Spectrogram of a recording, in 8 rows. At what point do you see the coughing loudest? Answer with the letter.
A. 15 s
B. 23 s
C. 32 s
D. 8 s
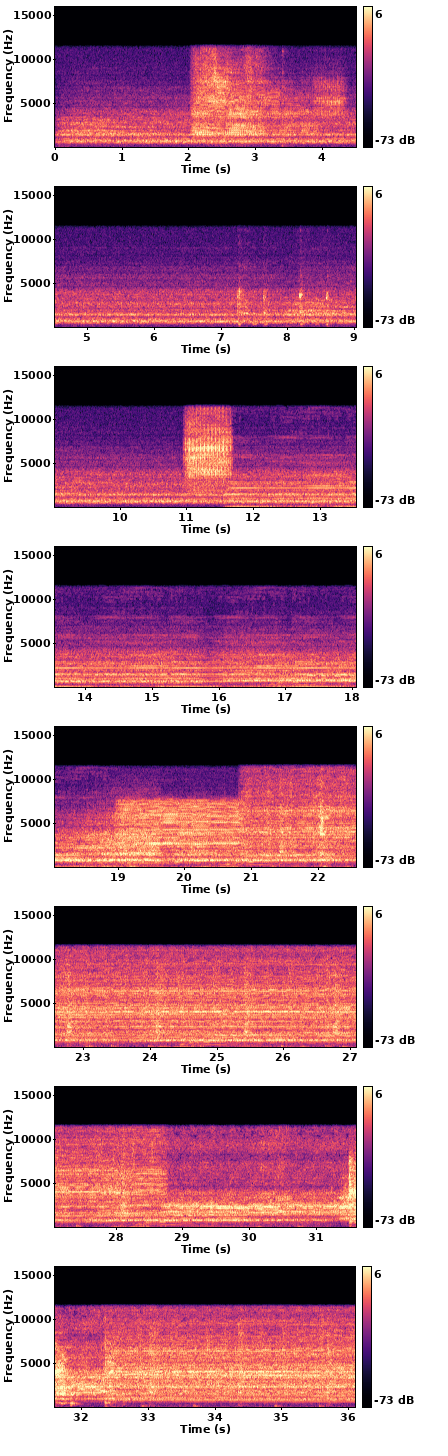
C.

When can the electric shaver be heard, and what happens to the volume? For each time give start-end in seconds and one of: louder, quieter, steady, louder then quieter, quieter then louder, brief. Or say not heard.
2.0-4.4 brief
10.9-36.0 steady.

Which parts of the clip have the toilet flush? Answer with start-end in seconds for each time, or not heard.
not heard.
